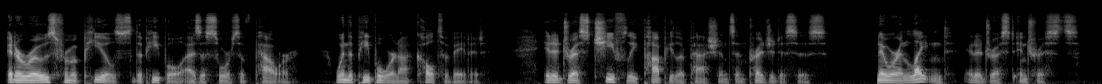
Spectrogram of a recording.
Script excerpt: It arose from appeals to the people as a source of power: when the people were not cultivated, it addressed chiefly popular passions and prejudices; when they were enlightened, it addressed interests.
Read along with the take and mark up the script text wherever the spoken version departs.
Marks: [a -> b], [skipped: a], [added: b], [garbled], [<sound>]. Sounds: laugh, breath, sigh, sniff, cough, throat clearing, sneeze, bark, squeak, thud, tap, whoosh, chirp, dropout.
It arose from appeals to the people as a source of power: when the people were not cultivated, it addressed chiefly popular passions and prejudices; [skipped: when] they were enlightened, it addressed interests.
